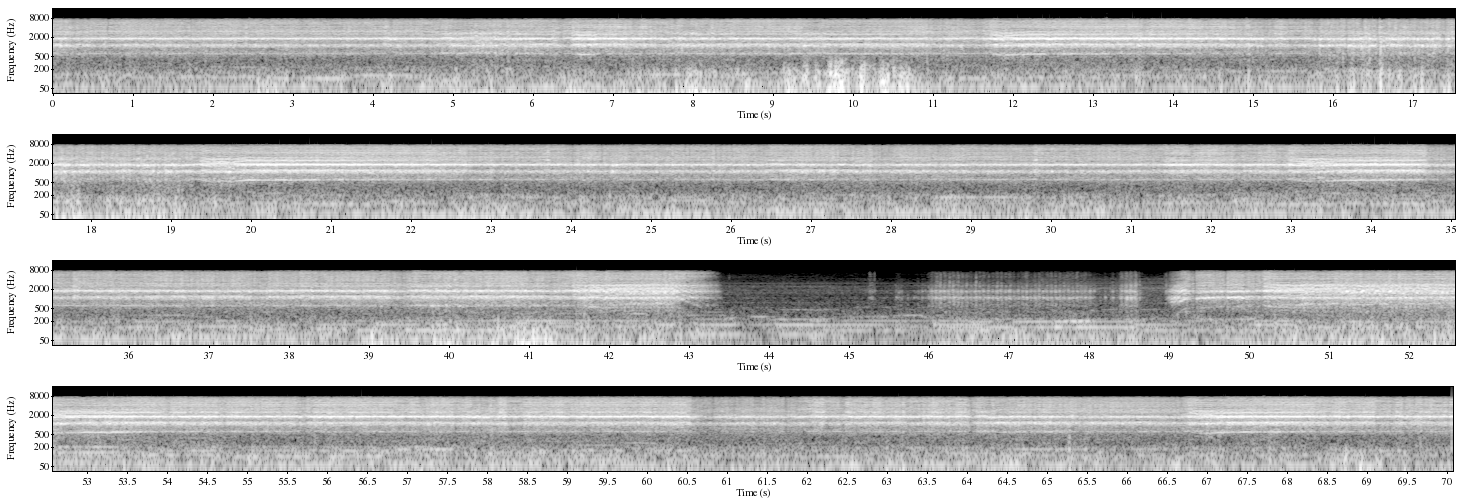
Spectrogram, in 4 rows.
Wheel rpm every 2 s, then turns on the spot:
160, 160, 160, 160, 160, 160, 160, 160, 160, 160, 160, 160, 160, 160, 160, 160, 160, 160, 160, 160, 160, 90, 0, 10, 60, 160, 160, 160, 160, 160, 160, 160, 160, 160, 160.
46-48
